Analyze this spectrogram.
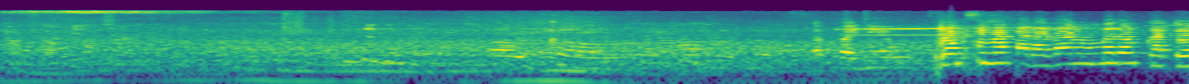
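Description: City traffic rumbles around.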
